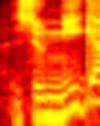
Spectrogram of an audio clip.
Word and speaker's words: Zuniga: Zuniga I think that's how you pronounce her name.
